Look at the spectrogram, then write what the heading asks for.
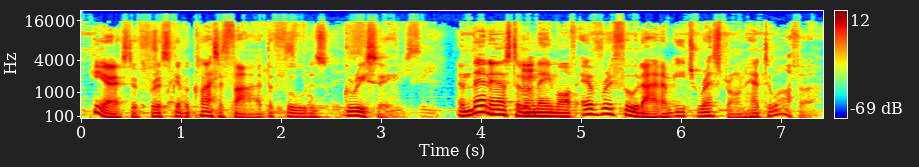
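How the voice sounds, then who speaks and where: A man's voice: low-pitched, dark tone. A man reading scripted, dramatic story narration for a comic dub.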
